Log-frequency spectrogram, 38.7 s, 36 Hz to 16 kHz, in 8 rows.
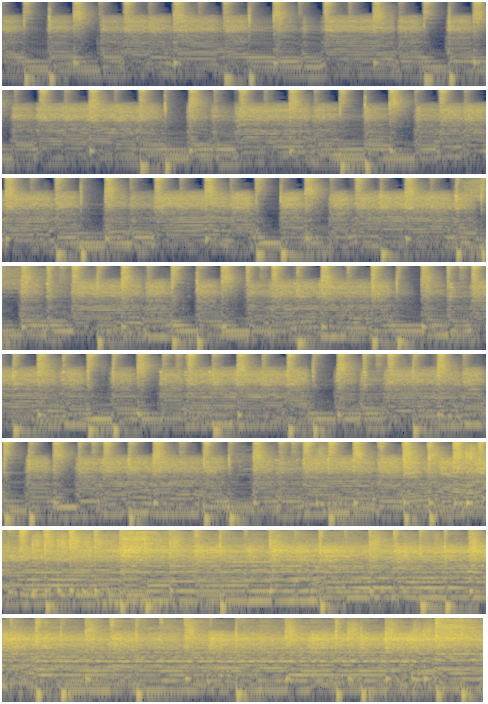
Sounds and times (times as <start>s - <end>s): Music: 0.0s - 38.6s.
